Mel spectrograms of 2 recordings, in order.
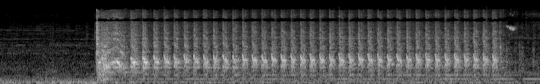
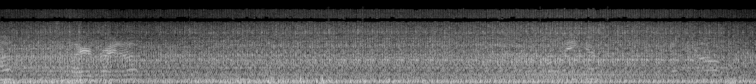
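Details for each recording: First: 2nd-gen Cummins diesel after a FASS lift pump filter change, injector lines cracked to bleed: four seconds of even cranking at about 3.5 beats a second with no firing, due to air in the fuel lines. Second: 2nd-gen Cummins diesel after a FASS lift pump filter change and injector line bleeding: settles into a steady, even idle with no stumbling, misses or surging; all air purged, no dash lights.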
